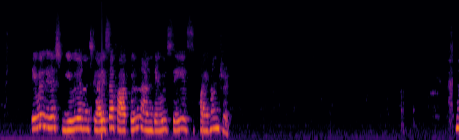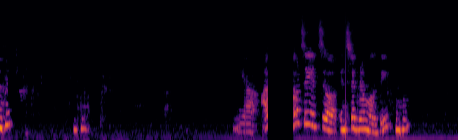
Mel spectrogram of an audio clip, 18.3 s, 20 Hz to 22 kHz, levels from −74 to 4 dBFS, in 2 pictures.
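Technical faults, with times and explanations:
2.03, 6.05, 8.04, 12.07, 14.08 and 16.07 s, gap between stream segments: the speech drops out for 4 to 12 ms at each point, the first just before "of apple and they" and the last just after "would say it's uh". The stamps fall on a 2-second grid, so consecutive segments' timestamps leave small holes that the player pads with silence. Nothing is lost. Each hole is a hard-edged blank in the waveform and a thin vertical gap across all frequencies on a spectrogram.
14.52 to 15.05 s, playback stall: the speech stops abruptly for about half a second, then resumes with "would say it's uh". The likely cause is a player that ran short of buffered data or had its audio thread blocked, producing silence until it caught up. In the waveform this is a flat line of about 0.5 s between stretches of speech, and on a spectrogram a wide, empty band running top to bottom.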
